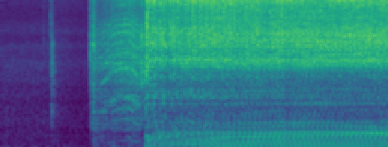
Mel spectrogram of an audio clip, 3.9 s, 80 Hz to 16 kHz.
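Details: Mitsubishi 3000GT VR4 after rebuild (forged bottom end, billet twin turbos, MAF swap, big oil cooler, big FMIC): brief crank, catches quickly and settles into smooth, even idle with steady pulses; healthy.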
